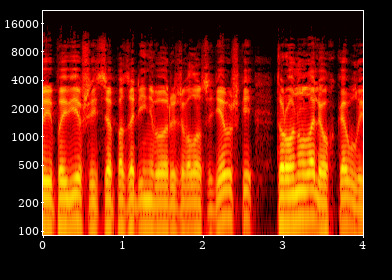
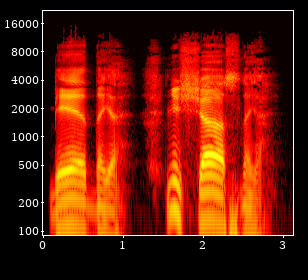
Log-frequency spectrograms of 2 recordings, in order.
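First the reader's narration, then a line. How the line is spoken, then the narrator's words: Mock-heavy sigh, summing up. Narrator (Russian): Кир притворно тяжело вздохнув, резюмировав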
